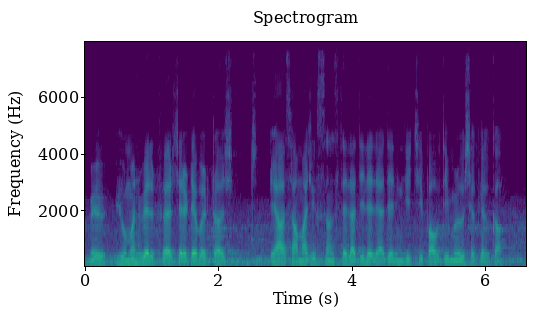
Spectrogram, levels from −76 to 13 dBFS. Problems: constant background noise, background conversations at intervals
